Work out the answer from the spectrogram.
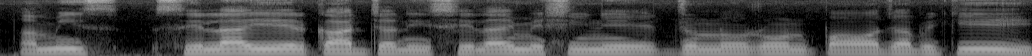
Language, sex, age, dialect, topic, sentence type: Bengali, male, 25-30, Northern/Varendri, banking, question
